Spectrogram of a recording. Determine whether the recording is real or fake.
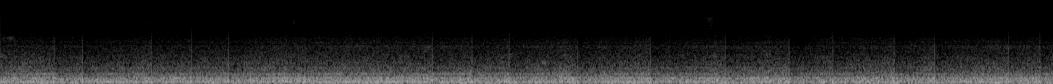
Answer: real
